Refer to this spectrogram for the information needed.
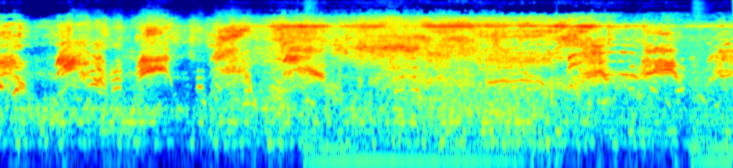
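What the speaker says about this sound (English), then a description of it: "One lady, allegedly Brazy's mother, could be seen screaming in shock and repeating the phrase, "Lord, why?" over and over again" A woman screams in shock near a burning house, repeated anguished cries rising over a murmuring crowd and talk, loud and strained in several bursts.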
